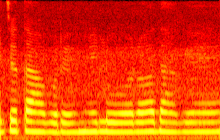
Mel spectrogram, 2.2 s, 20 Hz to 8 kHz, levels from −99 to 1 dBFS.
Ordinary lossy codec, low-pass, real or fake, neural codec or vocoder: none; none; real; none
